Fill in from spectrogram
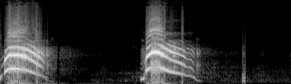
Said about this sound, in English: Now, we were walking into the store yesterday in Lafayette, and up on a light pole in the parking lot was this crow just squawking at everybody.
